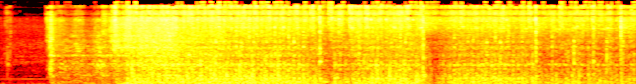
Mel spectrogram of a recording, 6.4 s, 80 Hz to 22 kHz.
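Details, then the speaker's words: 1932 Ford Model B roadster, 383 V8 with newly fitted EMPI carbs on Pierce 8-stack intake, after a first timing change: long crank into an uneven, surging lumpy idle; ignition timing still off, to be moved one spot around, carbs need syncing. "timing is definitely still off so we're going to have to adjust the time it again"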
